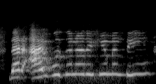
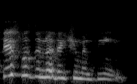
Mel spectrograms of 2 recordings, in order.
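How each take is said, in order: First: Louder, higher repeat of "I was another human being"; "I was another human being" raised in disbelief; indignant emphasis. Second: Said in the usual way. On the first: Acted. Indignant repeat, pointing to herself.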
